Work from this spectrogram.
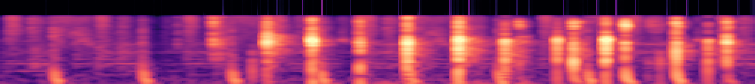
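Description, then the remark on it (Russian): Hand clapping to congratulate Robbie E on getting married, a quick uneven run of sharp claps that builds slightly in loudness, with no talking over it, like a few people applauding briefly. “Хлопаем.”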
